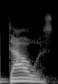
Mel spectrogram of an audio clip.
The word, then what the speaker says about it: Taoist: Spelled with a T, pronounced with a D, a Taoist, D-A-O-T-A-O-I-S-M.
